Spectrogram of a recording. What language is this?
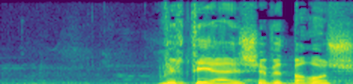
Hebrew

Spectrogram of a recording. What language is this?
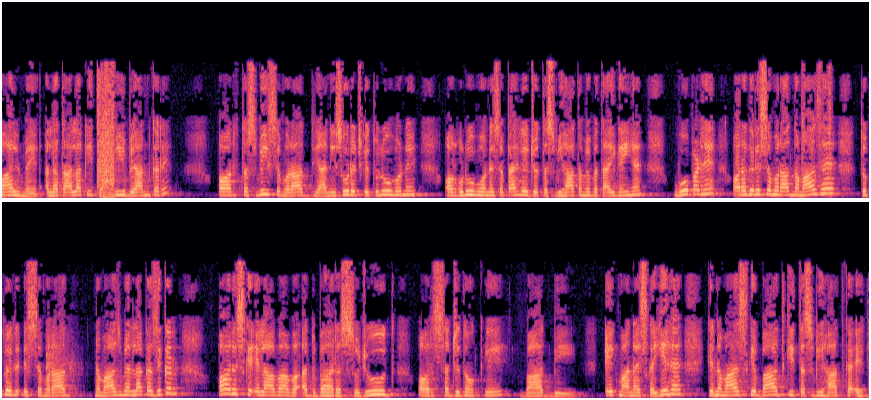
Urdu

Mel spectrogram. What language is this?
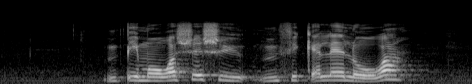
Tsonga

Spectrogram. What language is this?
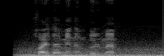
Bashkir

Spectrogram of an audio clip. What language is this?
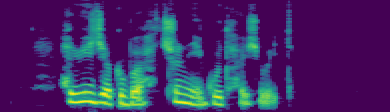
Abkhazian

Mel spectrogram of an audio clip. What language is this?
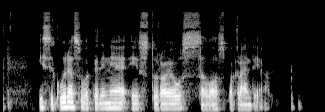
Lithuanian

